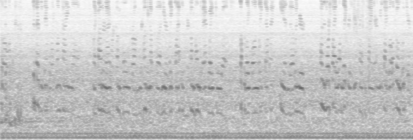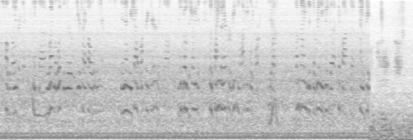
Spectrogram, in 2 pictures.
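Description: A chorus of many animal calls at once: a dense chatter of short, wavering calls over a steady low hum. It cuts off suddenly near the end.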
